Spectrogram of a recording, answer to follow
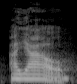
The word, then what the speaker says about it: Ayao: Because it's pronounced like it's spelled Ayao. Yes, apparently you do not skip any of the vowels. Ayao. Even if a consonant is in there, you just Ayao. continue to pronounce the vowels the same.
